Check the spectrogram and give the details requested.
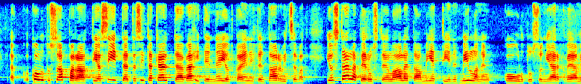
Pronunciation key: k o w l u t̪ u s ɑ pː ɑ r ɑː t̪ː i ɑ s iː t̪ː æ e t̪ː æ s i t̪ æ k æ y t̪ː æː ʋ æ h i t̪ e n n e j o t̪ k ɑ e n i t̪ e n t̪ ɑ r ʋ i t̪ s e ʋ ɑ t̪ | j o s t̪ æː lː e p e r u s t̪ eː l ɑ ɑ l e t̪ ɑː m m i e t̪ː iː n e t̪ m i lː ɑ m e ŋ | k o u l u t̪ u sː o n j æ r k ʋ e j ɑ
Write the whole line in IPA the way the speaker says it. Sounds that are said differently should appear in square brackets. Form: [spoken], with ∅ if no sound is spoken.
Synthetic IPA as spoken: k o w l u t̪ u s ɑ pː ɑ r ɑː t̪ː i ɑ s iː t̪ː æ e t̪ː æ s i t̪ æ k æ y t̪ː æː ʋ æ h i t̪ e n n e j o t̪ k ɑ e n i t̪ e n t̪ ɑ r ʋ i t̪ s e ʋ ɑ t̪ | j o s t̪ [æ] lː [æ] p e r u s t̪ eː [lː] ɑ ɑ l e t̪ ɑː m m i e t̪ː iː n e t̪ m i lː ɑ [n] e ŋ | k o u l u t̪ u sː o n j æ r k ʋ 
